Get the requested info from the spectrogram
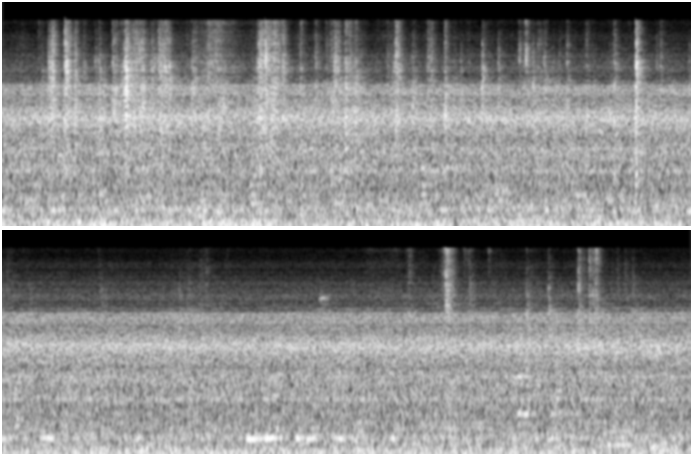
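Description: Steady low room hiss with a few faint, short clicks.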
